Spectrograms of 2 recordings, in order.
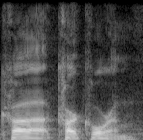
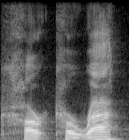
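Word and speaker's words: Karakorum: new spy I think I'll put him in Korum uh car Korum excuse me you really should have some idea how to pronounce the name of your own Capital but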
